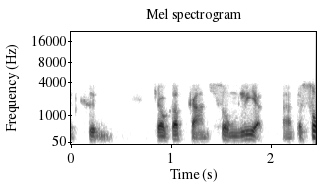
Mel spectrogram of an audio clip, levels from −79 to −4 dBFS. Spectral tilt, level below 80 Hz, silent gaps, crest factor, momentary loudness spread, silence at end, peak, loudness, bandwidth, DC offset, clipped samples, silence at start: -9.5 dB/octave; -72 dBFS; none; 20 dB; 11 LU; 0 s; -4 dBFS; -26 LUFS; 4.3 kHz; under 0.1%; under 0.1%; 0.15 s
